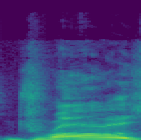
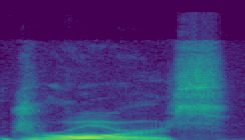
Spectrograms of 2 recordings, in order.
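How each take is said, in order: First: It is said in a casual, clipped way. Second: It is said in the standard, full way. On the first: It is a regional slang way of saying it. The speaker calls it wrong. "like a inner city way of saying it" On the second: It is the usual accepted way of saying it. The speaker calls it right. "It's pronounced drawers"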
